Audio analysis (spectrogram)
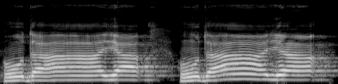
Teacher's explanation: پہلا جو دال ہے اس کو لمبا کر کے پڑھیں گے ایک الف کے برابر ، آگے یا کو لمبا نہیں پڑھنا، صرف زبر کو آپ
